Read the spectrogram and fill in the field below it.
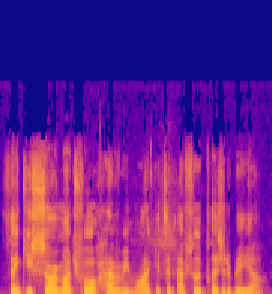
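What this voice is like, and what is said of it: Australian accent. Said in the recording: “where that accent is from ... I'm from Melbourne, Australia.”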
